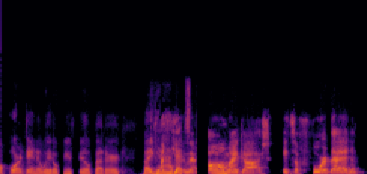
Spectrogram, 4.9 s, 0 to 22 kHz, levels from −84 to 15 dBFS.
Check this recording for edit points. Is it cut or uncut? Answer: cut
